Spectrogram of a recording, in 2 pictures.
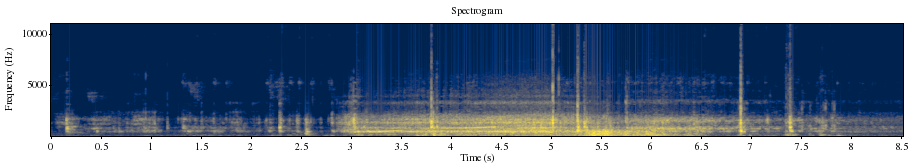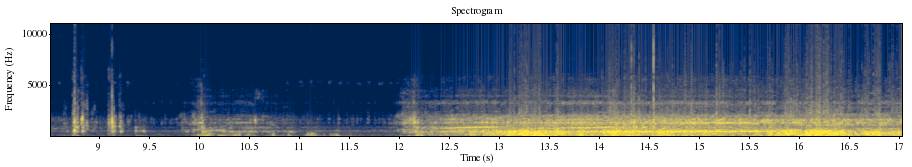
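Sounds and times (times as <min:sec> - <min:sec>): rising electric motor whine: 0:00.9 - 0:17.0
wind rumble on microphone: 0:01.3 - 0:08.2, 0:09.9 - 0:17.0.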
